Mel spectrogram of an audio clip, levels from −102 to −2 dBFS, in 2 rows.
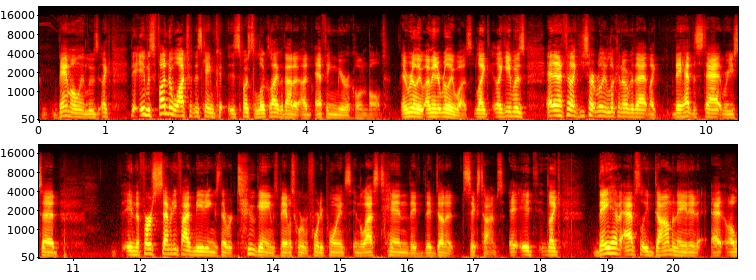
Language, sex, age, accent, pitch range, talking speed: English, male, 30-49, American, 110-150 Hz, 240 wpm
